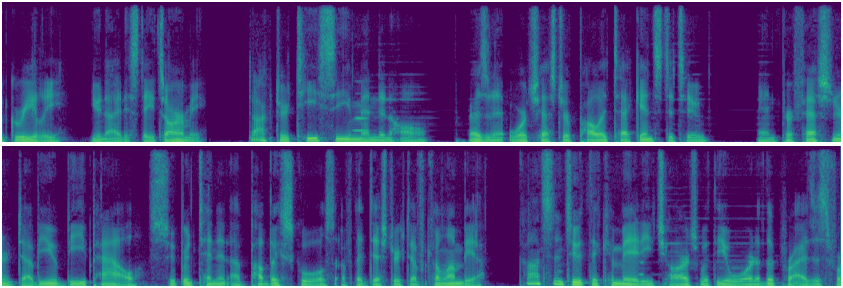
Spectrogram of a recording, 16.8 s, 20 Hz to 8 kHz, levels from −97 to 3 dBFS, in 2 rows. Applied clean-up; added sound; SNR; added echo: neural mask model DeepFilterNet 3.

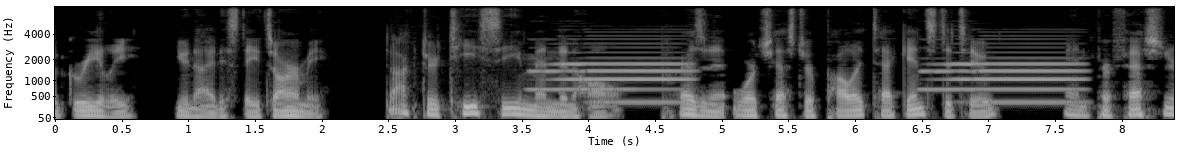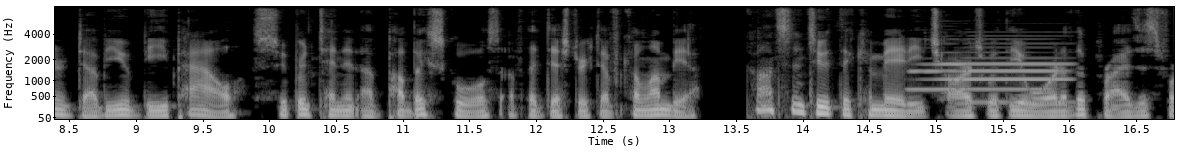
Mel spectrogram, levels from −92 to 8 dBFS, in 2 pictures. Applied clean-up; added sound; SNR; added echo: classical method Wiener filter.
